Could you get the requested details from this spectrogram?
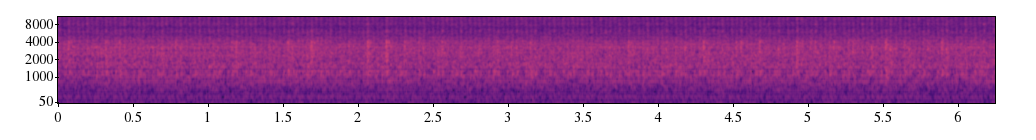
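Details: Volkswagen Polo sedan at 0.5 °C after standing 13 hours, cold start idle: sharp, light ticking knock about two per second over a hissy background; engine knock, cause not pinned down.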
